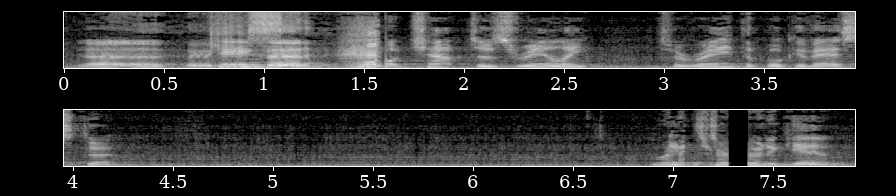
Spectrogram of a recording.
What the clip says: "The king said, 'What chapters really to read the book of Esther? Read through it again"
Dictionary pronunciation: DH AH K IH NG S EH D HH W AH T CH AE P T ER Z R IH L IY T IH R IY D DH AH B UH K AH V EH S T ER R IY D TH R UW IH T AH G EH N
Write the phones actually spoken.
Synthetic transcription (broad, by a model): DH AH K IH NG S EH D HH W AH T CH AE P T ER Z R IH L IY T IH R IY D DH AH B UH K AH V EH S T ER R IY D TH R UW IH T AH G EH N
